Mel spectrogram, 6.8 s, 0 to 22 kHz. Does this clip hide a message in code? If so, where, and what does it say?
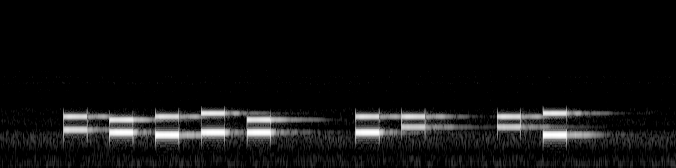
Yes: DTMF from 0.6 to 5.7 s, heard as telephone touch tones, dialled by machine, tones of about 240 ms, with room echo. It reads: 84264 50 03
